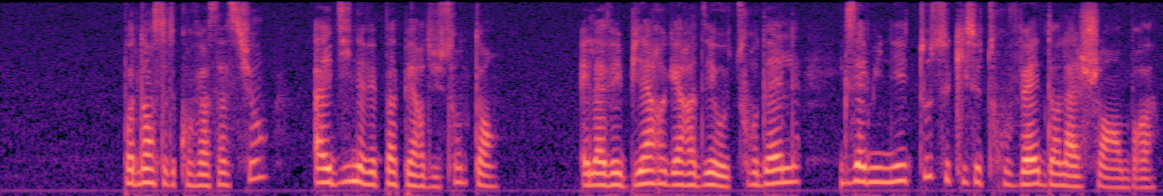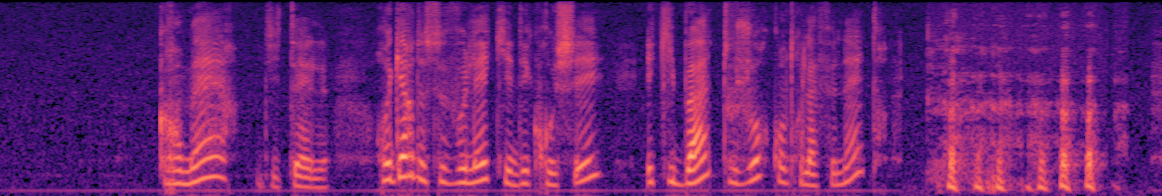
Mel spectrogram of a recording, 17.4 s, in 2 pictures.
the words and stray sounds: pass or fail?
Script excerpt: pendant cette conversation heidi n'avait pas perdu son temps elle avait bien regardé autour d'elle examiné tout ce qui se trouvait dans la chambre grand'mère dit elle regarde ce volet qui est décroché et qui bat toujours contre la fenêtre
fail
